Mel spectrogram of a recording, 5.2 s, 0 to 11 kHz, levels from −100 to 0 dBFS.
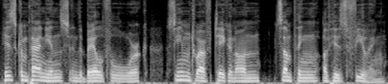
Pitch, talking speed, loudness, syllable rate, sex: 125 Hz, 175 wpm, -17 LUFS, 5.2 syllables/s, male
